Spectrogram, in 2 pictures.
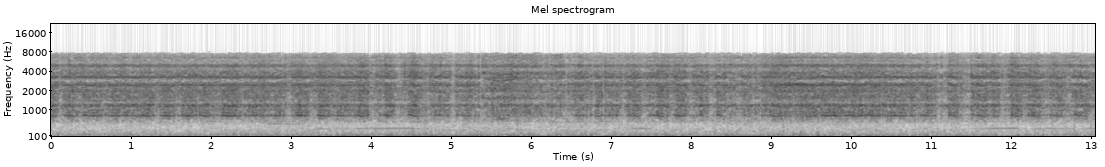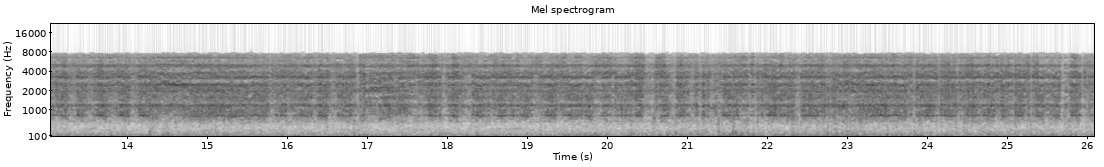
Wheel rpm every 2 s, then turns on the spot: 220, 220, 210, 210, 210, 210, 220, 210, 210, 210, 210, 210, 220.
none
